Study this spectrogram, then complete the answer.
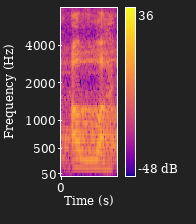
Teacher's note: Wah itu tipis sedangkan lafadz Allah ini tebal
